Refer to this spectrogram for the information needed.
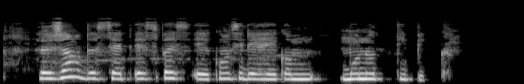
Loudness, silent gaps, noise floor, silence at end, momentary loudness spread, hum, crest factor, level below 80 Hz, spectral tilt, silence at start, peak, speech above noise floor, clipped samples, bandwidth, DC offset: -14 LUFS; none; -89 dBFS; 0.7 s; 11 LU; none; 14 dB; -68 dBFS; -4 dB/octave; 0.05 s; 0 dBFS; 75 dB; under 0.1%; 9 kHz; under 0.1%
